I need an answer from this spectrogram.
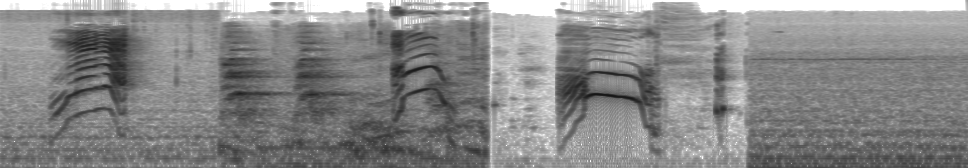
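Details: Puppy yawning indoors: squeaky, whining yawns that rise then fall in pitch, three in a row across several seconds, with murmured human voices in the background.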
